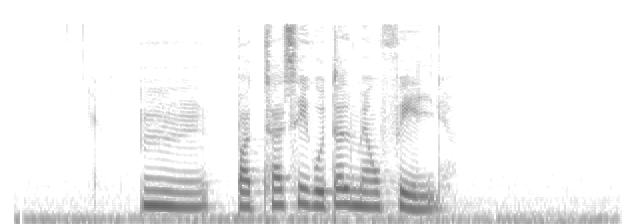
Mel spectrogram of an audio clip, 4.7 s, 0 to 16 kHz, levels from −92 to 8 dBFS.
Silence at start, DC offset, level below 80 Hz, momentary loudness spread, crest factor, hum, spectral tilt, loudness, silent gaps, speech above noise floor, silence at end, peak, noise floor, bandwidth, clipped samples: 0.1 s; under 0.1%; -64 dBFS; 9 LU; 16 dB; none; -5.5 dB/octave; -41 LUFS; none; 25 dB; 0.15 s; -28 dBFS; -65 dBFS; 11.5 kHz; under 0.1%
